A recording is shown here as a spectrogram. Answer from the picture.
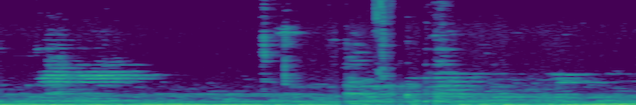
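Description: Cardboard safety matchboxes being handled and pushed together: faint scraping and a few soft taps over a steady low hum.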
